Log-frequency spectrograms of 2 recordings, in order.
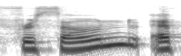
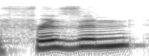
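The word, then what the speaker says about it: frisson: it's called f okay it's frisone or frisen r i SS o n and it's said an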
